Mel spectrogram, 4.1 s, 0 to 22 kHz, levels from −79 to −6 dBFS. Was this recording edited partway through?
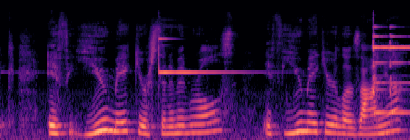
no; 0 cuts

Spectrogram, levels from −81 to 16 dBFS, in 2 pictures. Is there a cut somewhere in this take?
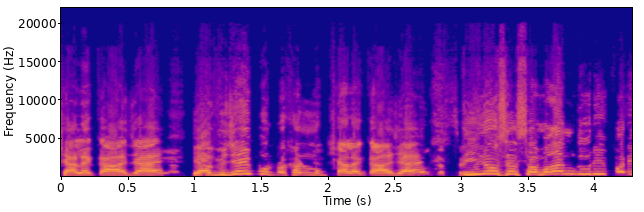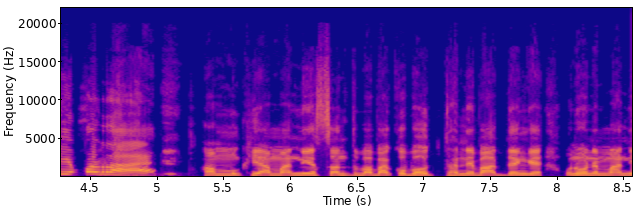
yes; 1 cut; at 5.2 s

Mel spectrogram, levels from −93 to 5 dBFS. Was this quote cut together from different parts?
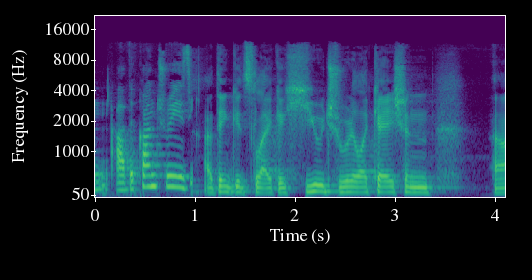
yes; 1 cut; at 1.0 s

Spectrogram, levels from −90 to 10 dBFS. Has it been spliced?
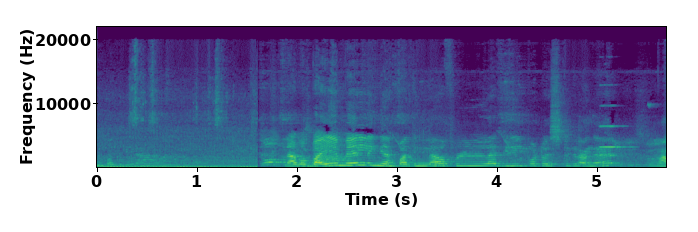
yes; 1 cut; at 1.6 s

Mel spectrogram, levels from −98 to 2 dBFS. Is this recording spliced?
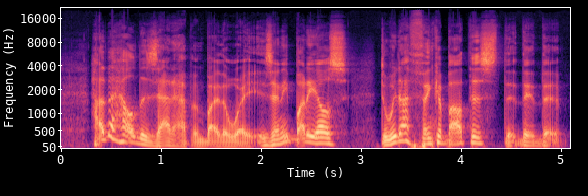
no; 0 cuts

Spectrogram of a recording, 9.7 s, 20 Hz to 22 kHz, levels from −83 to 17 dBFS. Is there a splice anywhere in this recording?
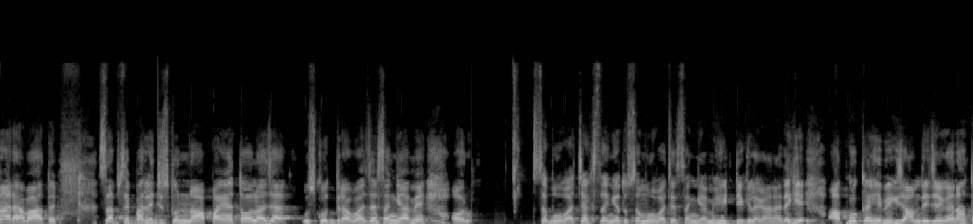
yes; 1 cut; at 4.7 s

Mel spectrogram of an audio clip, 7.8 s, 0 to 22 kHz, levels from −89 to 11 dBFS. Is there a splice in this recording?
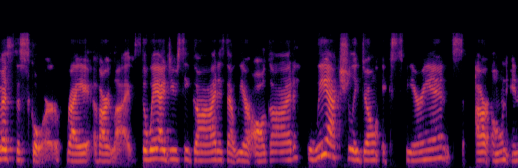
yes; 2 cuts; at 2.1 s, 4.5 s

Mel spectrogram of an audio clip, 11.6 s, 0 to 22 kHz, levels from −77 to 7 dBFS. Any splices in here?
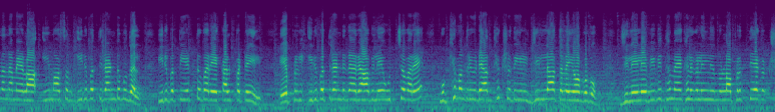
no; 0 cuts

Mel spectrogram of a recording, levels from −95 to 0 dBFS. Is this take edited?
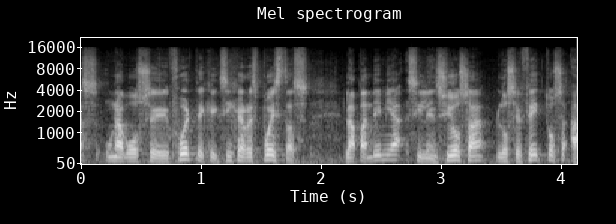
yes; 1 cut; at 2.0 s

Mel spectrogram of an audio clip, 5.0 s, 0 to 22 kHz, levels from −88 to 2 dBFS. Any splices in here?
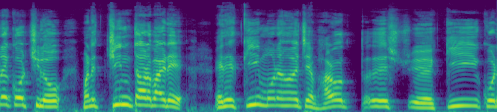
yes; 1 cut; at 2.0 s

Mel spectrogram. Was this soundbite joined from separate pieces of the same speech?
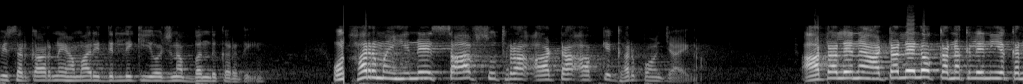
yes; 1 cut; at 3.4 s

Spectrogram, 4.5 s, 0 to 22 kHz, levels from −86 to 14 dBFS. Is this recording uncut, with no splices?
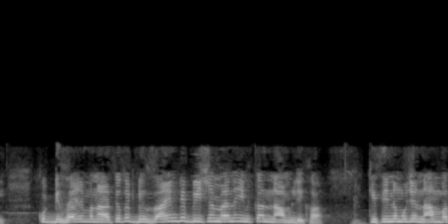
yes; 0 cuts

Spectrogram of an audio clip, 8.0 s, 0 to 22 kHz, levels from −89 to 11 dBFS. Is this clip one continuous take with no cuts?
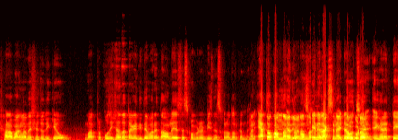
no; 1 cut; at 6.2 s

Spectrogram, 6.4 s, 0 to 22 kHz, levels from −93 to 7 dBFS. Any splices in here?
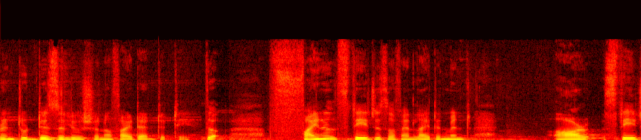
yes; 1 cut; at 2.0 s

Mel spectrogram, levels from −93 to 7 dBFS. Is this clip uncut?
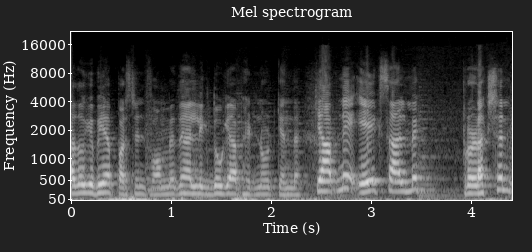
no; 1 cut; at 2.3 s

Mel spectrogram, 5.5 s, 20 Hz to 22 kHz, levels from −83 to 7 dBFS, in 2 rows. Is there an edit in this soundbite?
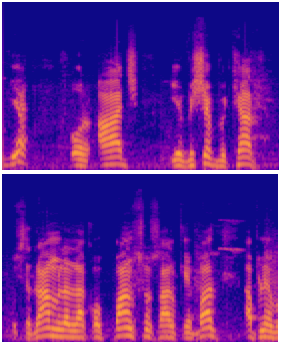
no; 0 cuts

